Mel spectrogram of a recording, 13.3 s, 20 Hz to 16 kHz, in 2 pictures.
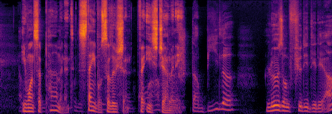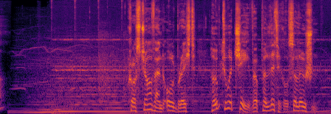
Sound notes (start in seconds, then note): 6.8 cheering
